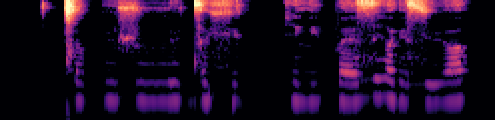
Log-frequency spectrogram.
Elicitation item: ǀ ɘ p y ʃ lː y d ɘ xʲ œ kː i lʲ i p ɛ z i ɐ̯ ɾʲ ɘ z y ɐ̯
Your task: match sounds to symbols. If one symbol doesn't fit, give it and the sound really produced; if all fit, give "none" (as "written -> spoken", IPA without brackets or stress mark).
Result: none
